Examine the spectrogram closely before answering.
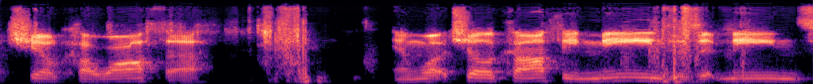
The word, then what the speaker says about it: Chillicothe: Chillicothe is actually the pronunciation is it's like Chilcawatha.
